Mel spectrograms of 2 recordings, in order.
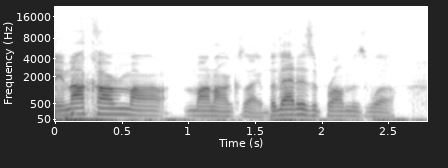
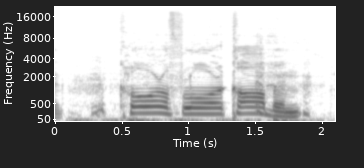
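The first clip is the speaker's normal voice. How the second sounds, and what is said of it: Put-on British accent. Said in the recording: “Why'd you say it in a British accent?”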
